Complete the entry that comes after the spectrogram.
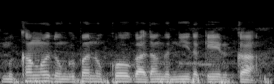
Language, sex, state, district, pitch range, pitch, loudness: Garo, female, Meghalaya, West Garo Hills, 115-130 Hz, 120 Hz, -19 LUFS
